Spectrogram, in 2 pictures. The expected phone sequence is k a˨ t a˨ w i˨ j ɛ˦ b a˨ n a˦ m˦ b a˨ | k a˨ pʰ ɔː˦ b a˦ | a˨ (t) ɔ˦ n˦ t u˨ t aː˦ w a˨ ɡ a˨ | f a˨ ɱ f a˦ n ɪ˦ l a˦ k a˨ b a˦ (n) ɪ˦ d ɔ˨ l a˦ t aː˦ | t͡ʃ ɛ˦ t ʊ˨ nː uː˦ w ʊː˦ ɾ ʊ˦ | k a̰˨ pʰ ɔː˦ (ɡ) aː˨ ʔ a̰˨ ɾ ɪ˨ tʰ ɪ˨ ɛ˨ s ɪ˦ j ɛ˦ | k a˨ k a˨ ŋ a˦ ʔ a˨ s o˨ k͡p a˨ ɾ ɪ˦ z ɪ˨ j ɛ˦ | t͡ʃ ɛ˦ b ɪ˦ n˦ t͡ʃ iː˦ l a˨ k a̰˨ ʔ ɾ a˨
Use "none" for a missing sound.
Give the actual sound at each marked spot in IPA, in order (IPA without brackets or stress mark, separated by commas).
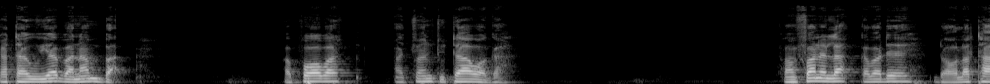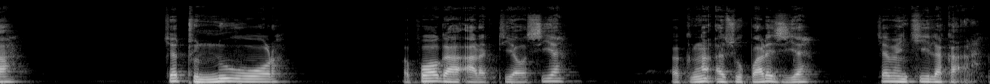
t͡ʃ, d, ɡ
